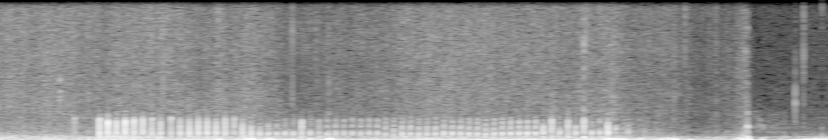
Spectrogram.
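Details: Domestic cat purring close up, a steady low rumble with a pulsing, buzzy mid-pitched layer lasting about two and a half seconds before fading, with faint taps and rustles around it.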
